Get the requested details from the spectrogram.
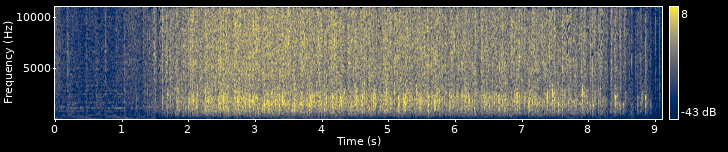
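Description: A short musical chord gives way to a burst of audience applause welcoming a teacher to the Digital Lecture segment of the evening Digital World program, dense and steady clapping that stays loud for several seconds before easing slightly, with no voices over it.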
